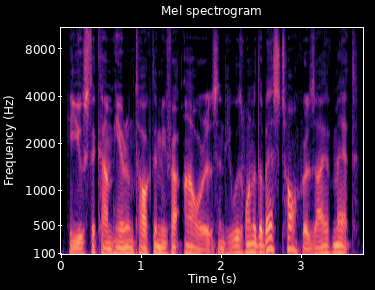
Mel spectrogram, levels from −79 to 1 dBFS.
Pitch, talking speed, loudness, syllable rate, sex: 95 Hz, 350 wpm, -19 LUFS, 7.0 syllables/s, male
